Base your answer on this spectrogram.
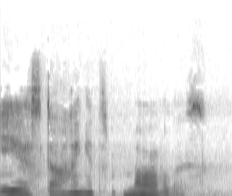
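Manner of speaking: slow, unexcited, unenthusiastic tone. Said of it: "you don't sound very excited".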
